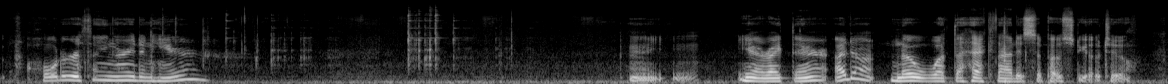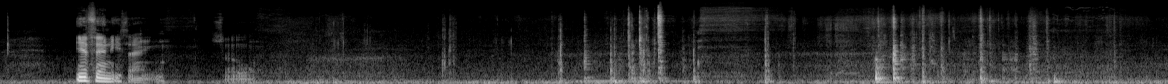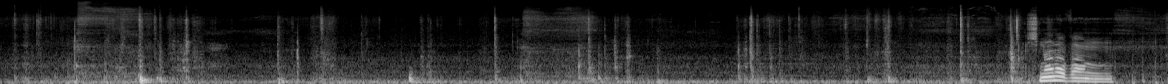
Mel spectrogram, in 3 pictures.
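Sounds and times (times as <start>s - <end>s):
steady low hum: 0.0s - 35.0s
small parts clicking and knocking: 2.0s - 3.2s.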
